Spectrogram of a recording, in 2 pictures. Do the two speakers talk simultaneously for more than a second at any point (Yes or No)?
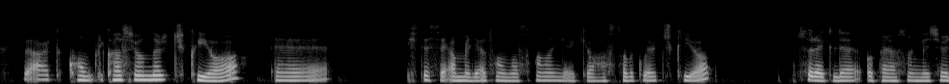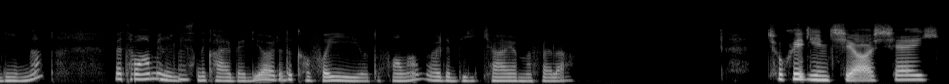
No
